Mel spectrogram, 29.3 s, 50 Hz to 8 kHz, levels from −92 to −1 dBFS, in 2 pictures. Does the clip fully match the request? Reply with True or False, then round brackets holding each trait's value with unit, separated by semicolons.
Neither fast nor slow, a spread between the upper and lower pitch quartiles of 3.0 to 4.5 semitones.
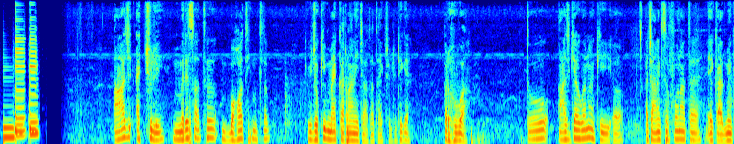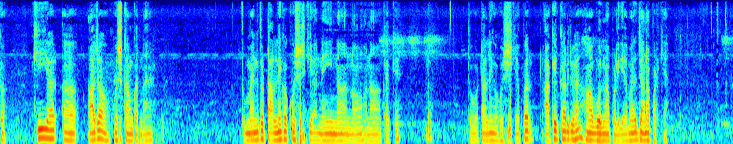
True (145 wpm; 3.5 semitones)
